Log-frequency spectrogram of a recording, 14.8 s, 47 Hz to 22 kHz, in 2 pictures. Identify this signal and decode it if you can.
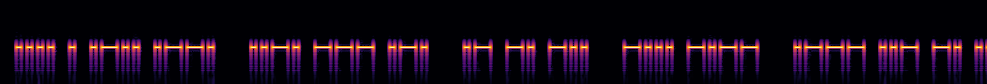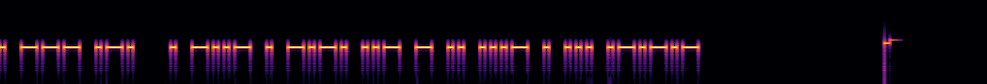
Morse code, heard as a keyed tone, about 32 wpm, 700 Hz. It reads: HELP FOR AND BY JUNIOR EXECUTIVES.
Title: Pangram Challenge v2 - 30wpm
